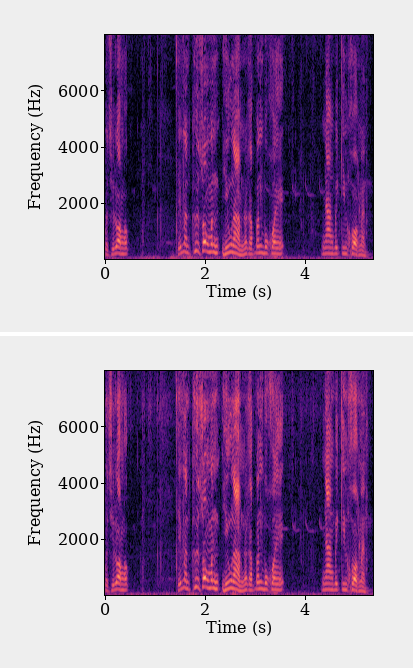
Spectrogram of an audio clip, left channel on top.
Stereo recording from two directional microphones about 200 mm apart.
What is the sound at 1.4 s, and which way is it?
Speech, 10° right (ahead or behind).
